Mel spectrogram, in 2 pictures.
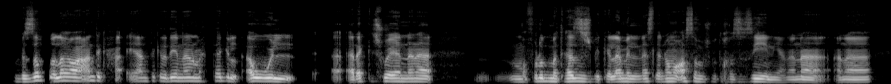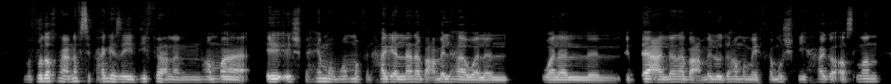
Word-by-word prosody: بالضبط 140 +8 +1
والله 160 +2 +5
هو 170 - +5
عندِك 175 +2 +1
حق - - -9
يعني - - -5
الفكرة 155 +1 -6
دي، 165 - +3
إن 160 -1 +1
أنا 160 0 +2
محتاج 155 +2 -6
الأول 300 -3 +5 0.4
أ - - -9
أركز - - -1
شوية 145 -2 +3
إن 140 -1 -1
أنا 135 -2 +2 0.6
م 90 +8 -16
المفروض 140 +4 0
ما 145 - +3
اتهزش 140 0 +2
بكلام 125 +2 0
الناس 135 +1 -2
لأن 130 +1 -4
هم 140 - +1
أصلًا 140 0 0
مش 130 0 -14
متخصصين. 120 0 -2
يعني 110 +1 -8
أنا 115 -1 -1
أنا 110 0 -1 0.4
المفروض 140 +4 +3
أقنع 145 -2 0
نفسي 145 +2 -2
بحاجة 140 0 -1
زي 125 -1 +2
دي 125 +3 -3
فعلًا، 130 -4 -2
إن 110 0 -8
هم 120 +2 -5
إي 120 -2 +3 0.2
إيش 130 -1 +5
فهمهم 135 -3 -3
هم 130 +1 -5
في 120 - -26
الحاجة 130 +3 0
اللي 125 +1 +2
أنا 125 0 +1
باعملها، 120 +1 -1
والّا 110 -1 +2
ال 105 0 -2 0.3
والّا 110 -1 +2
ال 110 -1 +2
الإبداع 105 +3 +2
اللي 120 +1 -1
أنا 125 -1 -1
باعمله 120 +2 0
ده 120 - -6
هم 120 -1 -5
ما 115 - -2
يفهموش 115 +3 -7
فيه 120 - -9
حاجة 125 +1 -5
أصلًا. 130 0 -4
125 Hz, 215 wpm, -21 LUFS, 115-140 Hz, 0.6 s, والله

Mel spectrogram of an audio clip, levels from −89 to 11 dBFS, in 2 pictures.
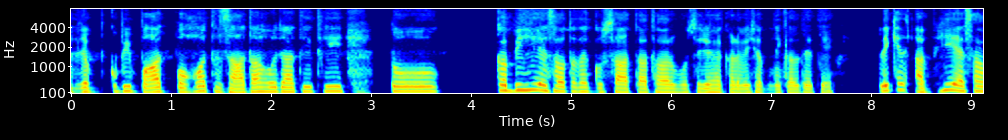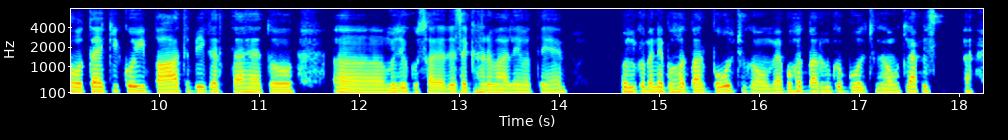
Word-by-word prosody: जब 145 -1 +2 0.2
कभी 165 0 -1
बात 140 +2 +6
बहुत 150 +4 +1
ज़्यादा 130 0 +1
हो 150 - +2
जाती 150 +1 +1
थी, 160 +1 -2 0.5
तो 160 -1 +2 0.6
कभी 185 +1 +4
ही 205 0 +5
ऐसा 175 -2 +1
होता 155 -1 +1
था 150 - 0
गुस्सा 135 0 -1
आता 130 0 -1
था 135 - 0
और 130 0 +2
मुँह 125 0 -7
से 130 - -5
जो 130 0 +1
है 130 - 0
कड़वे 120 -1 -2
शब्द 115 -1 -7
निकलते 115 +1 -4
थे। - - -5 0.5
लेकिन 185 +4 +3
अभी 165 - +2
ऐसा 170 -1 +2
होता 150 -1 +3
है 150 - +3
कि, 175 - -10
कोई 170 0 +4
बात 140 +3 +4
भी 155 - +2
करता 140 -1 -1
है 140 - +1
तो 140 0 +2
अ, 140 - -11 0.5
मुझे 130 +2 0
गुस्सा 125 -1 -3
आ - - +1
जाता 115 0 0
है। - - -9
जैसे 140 - 0
घर 130 0 0
वाले 130 0 -1
होते 125 +1 -5
हैं, 130 +3 -4 0.6
उनको 145 +1 +1
मैंने 145 +1 +2
बहुत 140 +1 0
बार 145 0 +3
बोल 165 +4 +4
चुका 150 -5 -7
हूँ, 120 -1 -2
मैं 130 0 -1
बहुत 150 +2 -1
बार 150 -1 +1
उनको 145 +2 -4
बोल 145 0 -1
चूका 135 -1 -7
हूँ 125 +1 -2
कि 170 - -2
आप 160 - +1
इस 160 +2 -6 0.2
अ, - - -4
145 Hz, 220 wpm, -22 LUFS, 130-155 Hz, 0.6 s, बात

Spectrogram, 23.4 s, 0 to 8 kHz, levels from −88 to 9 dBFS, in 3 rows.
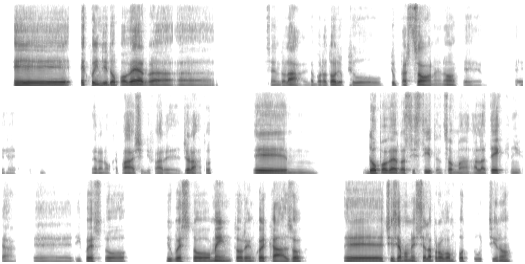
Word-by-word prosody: Ehm, 115 -4 +4 0.2
e 185 - -2
quindi 120 -5 +1
dopo - - +1
aver, 110 -2 +7
uhm 70 -2 -5 0.8
essendo 80 -2 -12
là - - 0
in 75 - -29
laboratorio - - -3
più 70 -3 -12
più - - -11
persone, 65 -1 0
no, 90 0 -6
che 60 -1 -20 0.5
che 65 -1 -25 1.2
erano 75 -4 -14
capaci 65 - -5
di 65 - -25
fare 65 -3 -14
gelato. - - -5 0.6
Ehm, 85 -7 +1 0.7
dopo 135 +1 +4
aver 95 -3 +4
assistito - - -6
insomma 70 -2 -8
alla 75 -1 -5
tecnica, 100 -9 -4 0.3
ehm, 70 -1 -18
di - - -23
questo 70 -2 -4 0.5
di 85 - -6
questo 80 -2 +1
mentore 85 -3 0
in 80 - -8
quel - - +2
caso, 70 0 +1 0.5
ehm, 90 -2 +3
ci - - -4
siamo 115 - +1
messi 90 -6 -4
alla - - +2
prova 85 0 0
un 90 - -6
po' - - -4
tutti, 85 - -12
no, 130 +4 -4
80 Hz, 120 wpm, -23 LUFS, 70-95 Hz, 1.2 s, aver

